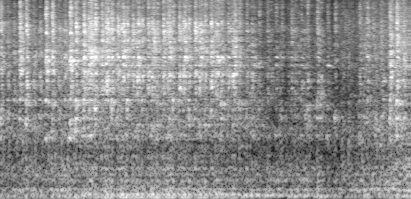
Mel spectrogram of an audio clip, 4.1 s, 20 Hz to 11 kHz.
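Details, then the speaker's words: 1960 Chevrolet Impala carbureted engine with crudely set new points, after a 2,556-mile drive: low loping idle in gear that sags, wavers and shakes almost to stalling; rough idle in gear, suspected carburetor, points dwell or timing. "dies at idle almost shakes a lot it's idling crappy"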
